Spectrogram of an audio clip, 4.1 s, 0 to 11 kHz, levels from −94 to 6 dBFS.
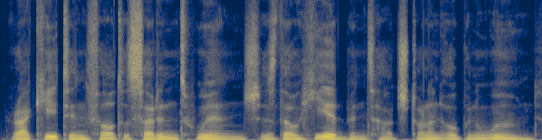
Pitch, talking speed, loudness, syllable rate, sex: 135 Hz, 220 wpm, -17 LUFS, 5.4 syllables/s, male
